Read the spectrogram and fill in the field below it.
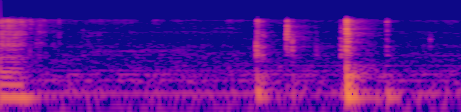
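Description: Sports trading cards shuffled by hand after emptying a box, soft riffling and a few sharp snapping clicks close to the microphone, with no talk.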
